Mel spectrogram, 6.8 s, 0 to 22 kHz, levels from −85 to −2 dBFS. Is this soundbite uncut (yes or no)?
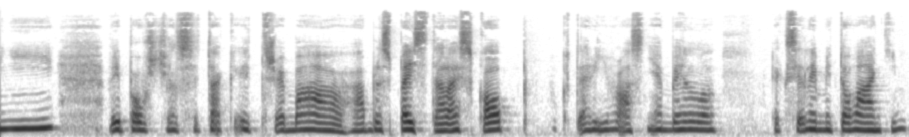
yes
